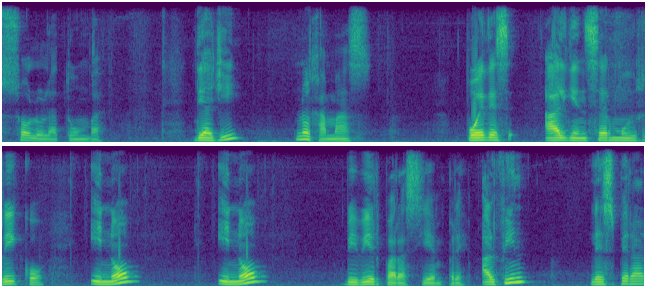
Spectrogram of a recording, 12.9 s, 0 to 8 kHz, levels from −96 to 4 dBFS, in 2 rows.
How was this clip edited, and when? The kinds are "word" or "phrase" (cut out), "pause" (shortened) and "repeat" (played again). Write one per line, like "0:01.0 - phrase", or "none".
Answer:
0:03.1 - word
0:08.4 - repeat
0:11.2 - pause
